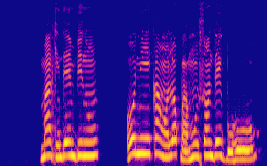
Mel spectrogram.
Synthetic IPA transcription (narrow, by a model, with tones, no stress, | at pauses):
mã˦kĩ˧˦de˦m̩˦bi˦nũ˦ | o˦nĩ˦ka˦˨w̃ɔ̃˧lɔ˦˨k͡pa˨mũ˦sɔ̃˦n̩˦de˦i˨ɡ͡bo˨ɦo˧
